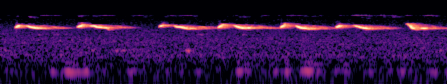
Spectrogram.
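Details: Bird chirping near a porch: clean repeated downslurred whistled chirps, each starting with a brief rise, delivered roughly twice per second in a quiet setting.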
